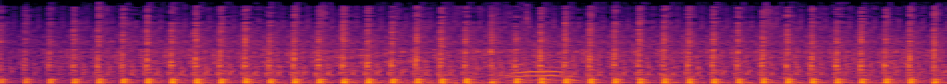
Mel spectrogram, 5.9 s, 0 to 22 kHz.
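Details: 1946 International Harvester LBB 3-5 hp water-cooled engine, first cold start after sitting covered a long time, started on the next pull after two choked turns; even firing about two per second with steady valve clatter, no misses, running smoothly.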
